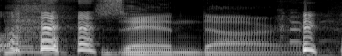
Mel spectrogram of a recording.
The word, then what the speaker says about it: Xandar: Xandar. That's how you say it.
